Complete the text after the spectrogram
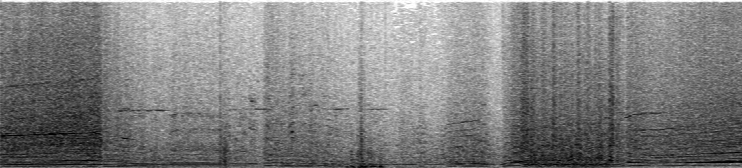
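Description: A racing car engine drops in pitch as it downshifts under braking.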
